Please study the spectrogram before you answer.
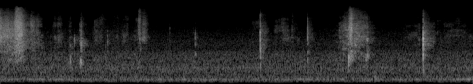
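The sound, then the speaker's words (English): A card drawn from a Woodlands Wardens oracle deck: a few crisp papery flicks and slides of cards, short and fairly quiet, with soft rustling between them and no talking. “So I wanted to draw a card for us and see what comes through to start our Wednesday off.”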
